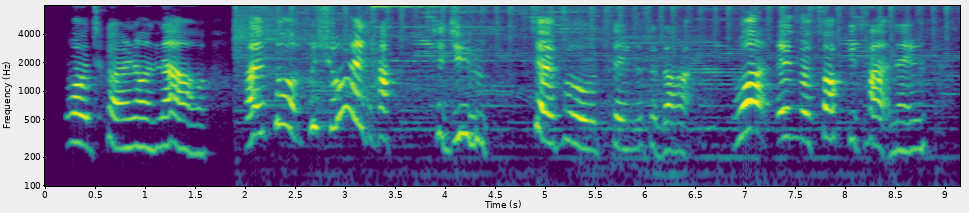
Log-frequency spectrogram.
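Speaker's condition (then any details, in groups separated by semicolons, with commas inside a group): Cerebral palsy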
